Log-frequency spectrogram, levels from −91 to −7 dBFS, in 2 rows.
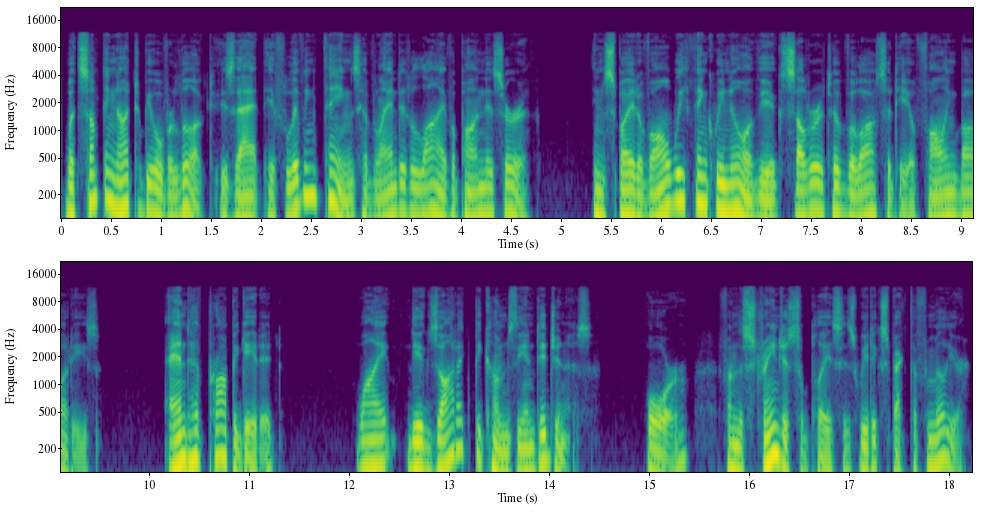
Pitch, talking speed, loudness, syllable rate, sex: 110 Hz, 160 wpm, -20 LUFS, 5.8 syllables/s, male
